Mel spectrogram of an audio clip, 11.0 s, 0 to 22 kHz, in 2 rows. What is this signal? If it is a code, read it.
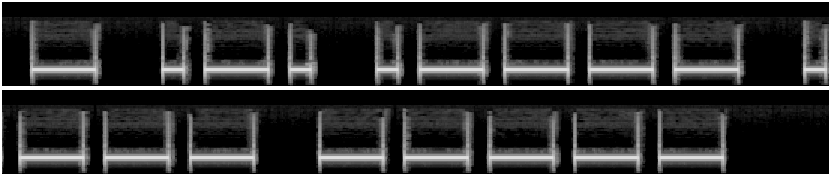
Morse code, heard as a keyed tone, about 8 wpm, 800 Hz. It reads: TR1J0
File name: LEZIONI / 8 YJ45 / 8 YJ 8wpm 3313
